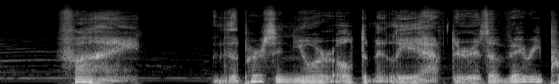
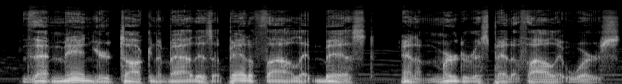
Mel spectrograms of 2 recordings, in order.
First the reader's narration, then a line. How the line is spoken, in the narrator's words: Nick said flatly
